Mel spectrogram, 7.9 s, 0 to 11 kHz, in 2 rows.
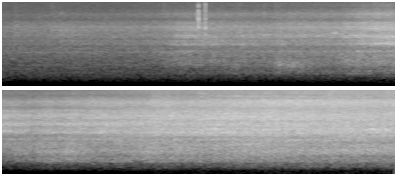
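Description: JR West 227 series 'Red Wing' electric multiple unit running through a station without stopping: the rushing noise of the train on the rails starts about a second and a half in and grows steadily louder as the train draws level, then holds loud.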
